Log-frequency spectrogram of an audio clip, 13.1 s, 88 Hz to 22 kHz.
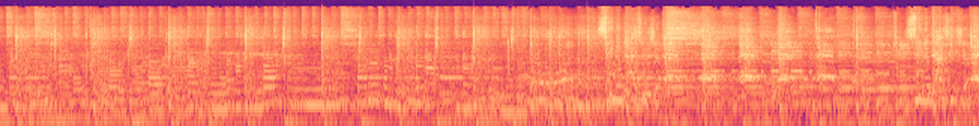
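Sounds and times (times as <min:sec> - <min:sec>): drum kit beat: 0:00.0 - 0:13.0
electric guitar: 0:00.0 - 0:13.0
live band playing: 0:00.0 - 0:13.0.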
